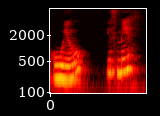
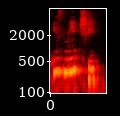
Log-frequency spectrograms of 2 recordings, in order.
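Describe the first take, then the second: First: Smith said with a clean final th, not izmitchi; correct English. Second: Smith said izmitchi, with an added i and a final tchi; mock Brazilian error. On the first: Teacher modelling the correct pronunciation of Smith. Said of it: "a pronúncia é Will Smith". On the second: Teacher imitating students' wrong pronunciation of Smith. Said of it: "já não pronuncia Smith, porque tá errado". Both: Shown as a demonstration.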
